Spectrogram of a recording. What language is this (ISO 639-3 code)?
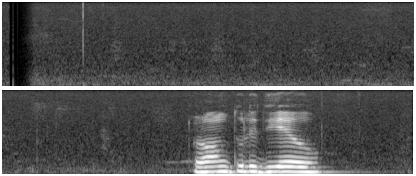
ben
